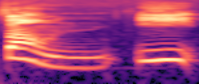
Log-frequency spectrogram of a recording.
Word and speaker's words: phone: 그러면 이 단어의 발음은 phone이 되죠. 전화기는 phone입니다. 자, 발음 한번 따라해 볼게요. th 발음에 주의하시면서 해보겠습니다. phone. 한 번 더. phone. 좋습니다. ph는 무슨 발음이 난다고요? f와 같은 f 발음이 납니다.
